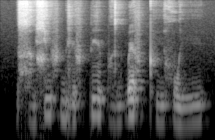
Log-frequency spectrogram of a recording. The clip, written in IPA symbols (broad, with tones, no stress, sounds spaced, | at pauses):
s ə̤˩˧ ɕ i˥˩ f bʲ e˩˧ f pʲ e˥˩ p ə̤˩˧ d ɓ ɛ˥˩ f pʰ i˩˧ f w i˩˧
